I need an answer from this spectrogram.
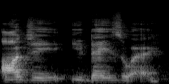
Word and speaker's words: Oji Udezue: on video um and this is how to pronounce my name audrey udaysway uh i'm a product manager like i said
